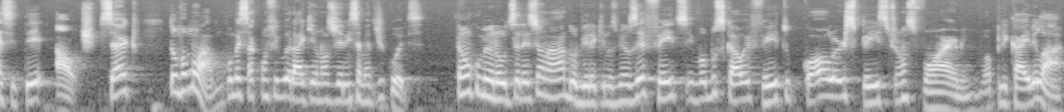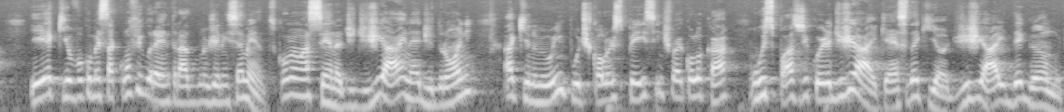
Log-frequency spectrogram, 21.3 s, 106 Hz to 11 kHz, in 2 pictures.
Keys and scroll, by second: 16.7 d.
